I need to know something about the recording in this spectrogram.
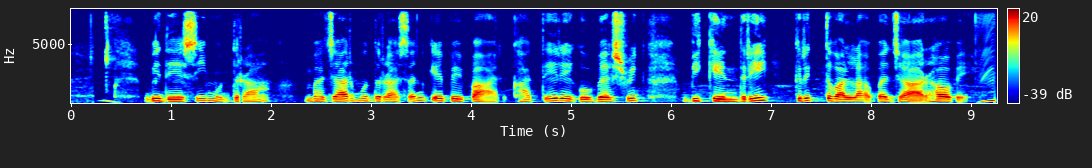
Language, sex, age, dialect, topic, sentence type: Bhojpuri, female, 18-24, Southern / Standard, banking, statement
